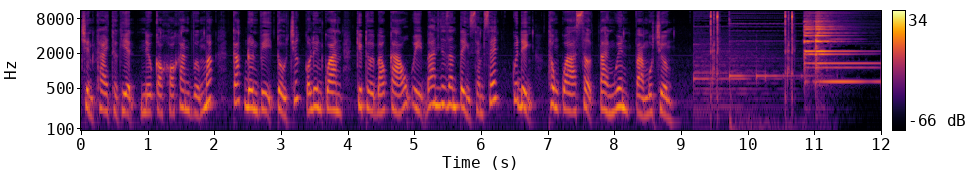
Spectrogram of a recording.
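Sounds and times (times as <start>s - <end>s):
bright bell chime: 9.2s - 12.0s
quick double click: 10.6s - 10.8s.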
